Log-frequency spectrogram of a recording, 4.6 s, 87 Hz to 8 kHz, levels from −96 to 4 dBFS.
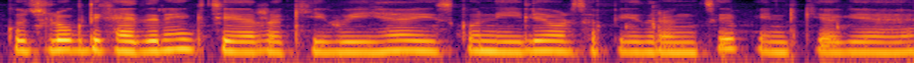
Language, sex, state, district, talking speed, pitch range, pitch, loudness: Hindi, female, Maharashtra, Dhule, 275 wpm, 200-220 Hz, 210 Hz, -17 LUFS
